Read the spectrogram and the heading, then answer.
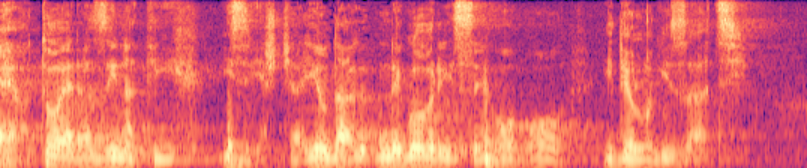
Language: Croatian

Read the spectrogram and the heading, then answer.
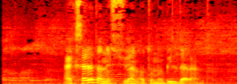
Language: Persian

